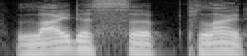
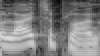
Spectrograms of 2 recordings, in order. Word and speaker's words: Leidseplein: tell people like, hey, where's Leidesplein? Oh, Leidseplein. Oh, it's like.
